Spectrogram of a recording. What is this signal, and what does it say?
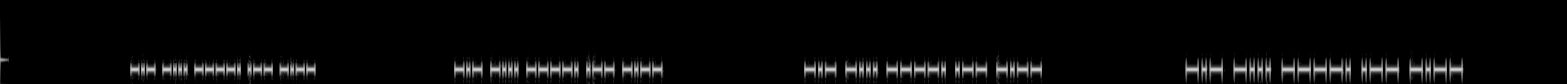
Morse code, heard as a keyed tone, about 39 wpm, 700 Hz. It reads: KB9WY KB9WY KB9WY KB9WY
